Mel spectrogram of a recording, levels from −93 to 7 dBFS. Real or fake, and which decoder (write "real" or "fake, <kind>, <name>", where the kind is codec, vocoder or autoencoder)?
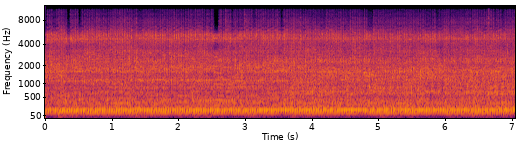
fake, codec, SNAC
